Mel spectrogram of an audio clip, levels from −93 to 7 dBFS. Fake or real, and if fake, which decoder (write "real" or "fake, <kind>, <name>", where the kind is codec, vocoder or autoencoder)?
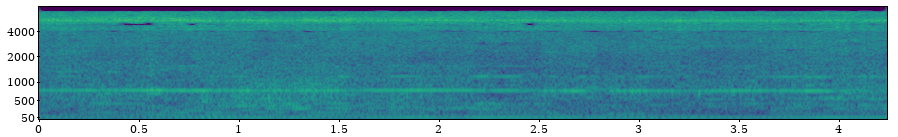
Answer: fake, codec, SNAC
